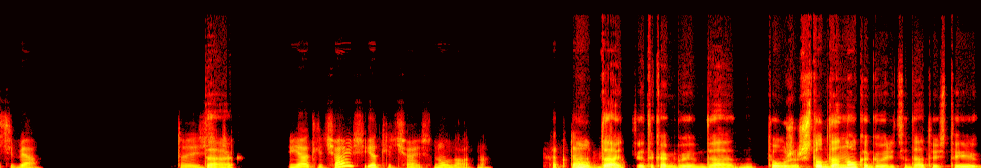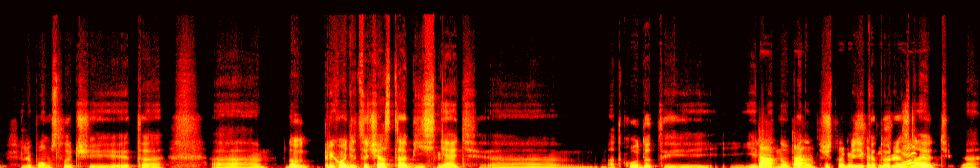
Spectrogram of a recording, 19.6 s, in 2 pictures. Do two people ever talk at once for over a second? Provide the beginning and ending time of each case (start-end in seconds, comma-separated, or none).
17.3-19.0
